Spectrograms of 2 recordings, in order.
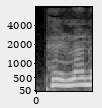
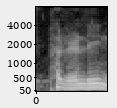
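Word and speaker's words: Pèlerin: حالا پرلن رو در فارسی میگن ولی تلفظش پرلین هست،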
